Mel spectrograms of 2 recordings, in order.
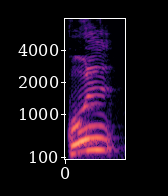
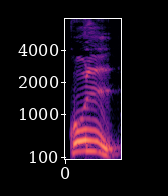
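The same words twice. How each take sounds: The two takes are said the same way.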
